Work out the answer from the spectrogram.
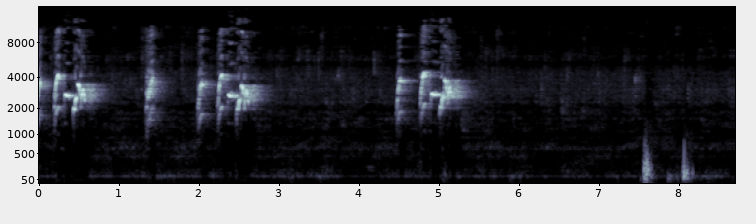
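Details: Song of a sooty-headed bulbul used to attract other bulbuls: several bubbly whistled phrases, each sliding downward, in clusters a few seconds apart, then two dull low thumps near the end.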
